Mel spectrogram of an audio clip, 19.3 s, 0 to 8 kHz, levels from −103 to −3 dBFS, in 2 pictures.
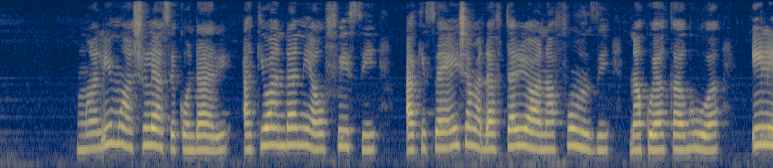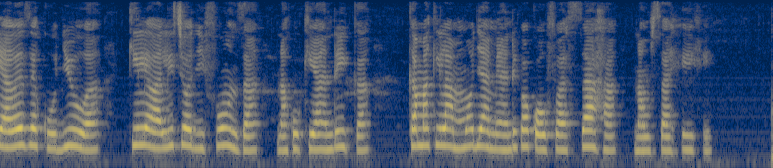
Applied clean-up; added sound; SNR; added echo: none; none; none; none.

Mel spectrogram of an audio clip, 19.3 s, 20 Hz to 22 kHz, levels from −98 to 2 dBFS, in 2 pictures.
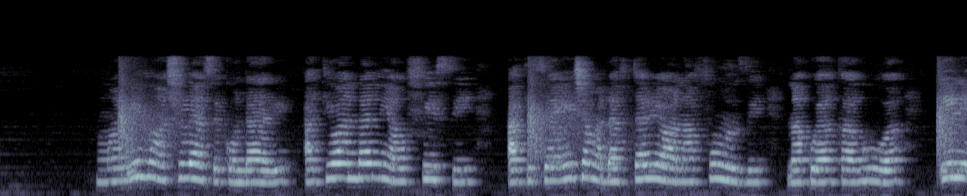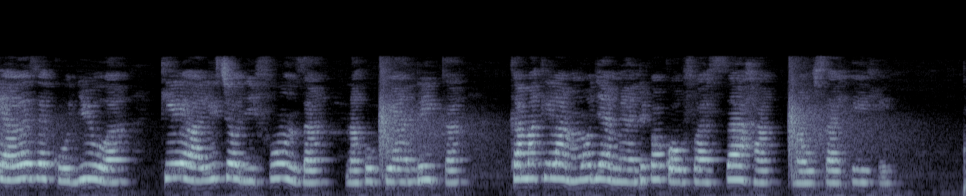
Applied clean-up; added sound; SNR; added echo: none; Clapping; 19 dB; reverberation time 0.3 s.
